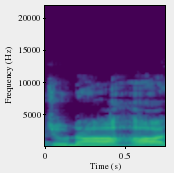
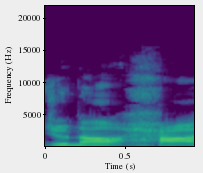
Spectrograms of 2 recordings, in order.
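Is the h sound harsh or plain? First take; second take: plain; harsh. First: The h is a soft, plain breath. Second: The h is sharp and made in the throat. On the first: The speaker calls it wrong. "जुनाहा नहीं है" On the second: The speaker calls it right. "हा को शार्प करें हल्क के दरमियान से"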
